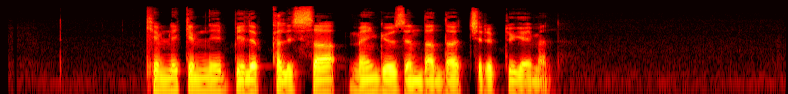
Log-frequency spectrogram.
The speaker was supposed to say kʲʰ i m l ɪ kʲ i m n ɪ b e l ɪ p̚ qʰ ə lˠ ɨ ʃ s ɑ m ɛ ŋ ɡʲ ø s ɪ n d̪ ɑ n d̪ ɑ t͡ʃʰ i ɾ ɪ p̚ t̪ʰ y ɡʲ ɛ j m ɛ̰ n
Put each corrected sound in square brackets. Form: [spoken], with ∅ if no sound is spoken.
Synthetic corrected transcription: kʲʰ i m l ɪ kʲ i m n ɪ b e l ɪ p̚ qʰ ə lˠ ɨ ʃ s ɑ m ɛ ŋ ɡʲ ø [z] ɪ n d̪ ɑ n d̪ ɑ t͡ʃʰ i ɾ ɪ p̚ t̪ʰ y ɡʲ ɛ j m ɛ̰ n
